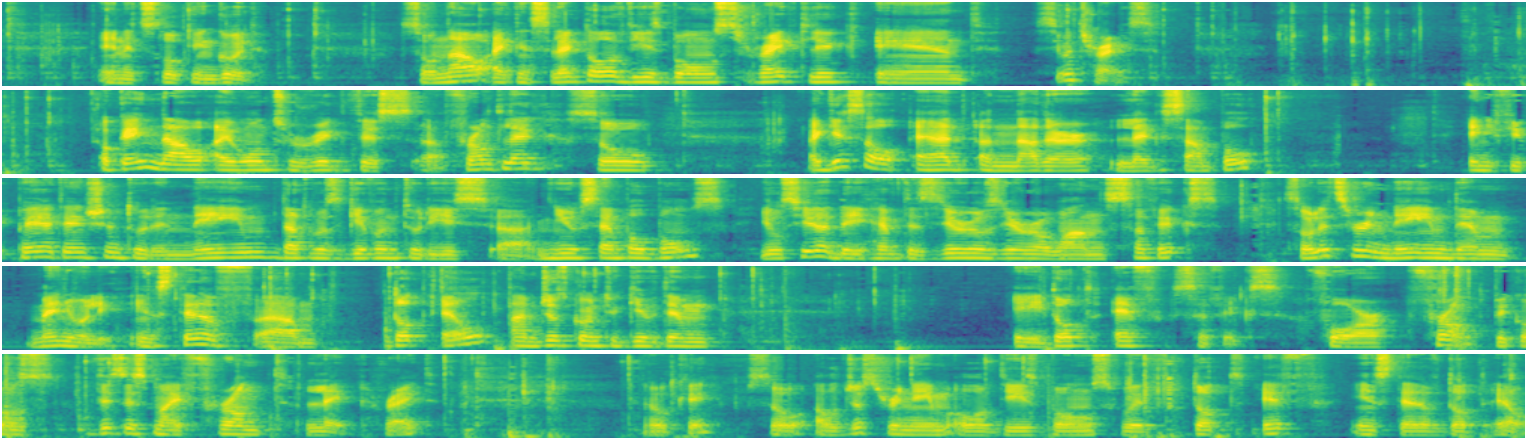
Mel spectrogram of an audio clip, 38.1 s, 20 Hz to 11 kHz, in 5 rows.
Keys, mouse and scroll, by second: 0.2-0.9 scroll down 2, 0.5 middle click, 1.1-1.6 scroll down 2, 1.4 middle click, 1.8-2.4 scroll up 1, 2.4 click, 3.7-5.4 right drag, 5.8 middle click, 6.4 KP_2, 6.7 KP_1, 7.7 shift+middle click, 11.4-12.0 scroll down 2, 12.5-13.9 scroll down 3, 13.9 click, 13.9 scroll down 1, 23.6 middle click, 23.9-24.3 scroll up 2, 24.3 shift+middle click, 24.8 click, 25.3 F2, 30.9 middle click, 31.1 scroll down 2, 31.6 d, 31.9 click, 32.7 d, 33.1 ctrl+z, 33.5 click, 33.5 scroll up 1, 33.9 F2, 36.2 BackSpace.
